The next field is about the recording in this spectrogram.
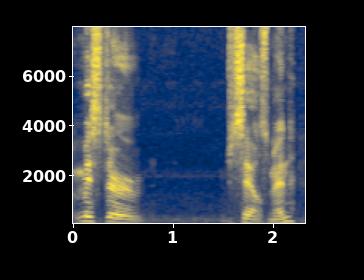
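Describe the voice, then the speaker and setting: A man's voice: mid-range voice, slow, slight background noise, close to an everyday voice. An actor playing a nervous young male worker in a video game, polite, hesitant and stammering as he placates. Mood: nervous, placating.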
